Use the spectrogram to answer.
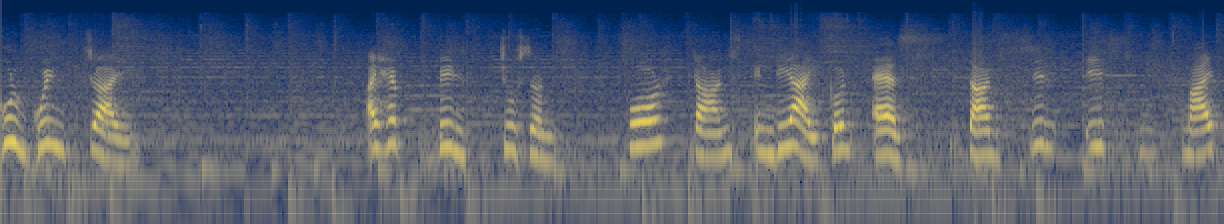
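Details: Speech of a young girl deaf since birth who now hears with a cochlear implant; speech of a child with a cochlear implant.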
